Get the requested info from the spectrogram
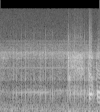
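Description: Steady hiss of a VHF weather-radio broadcast received over the air, heard in the short gap between announcements, with a faint steady tone running under it. A man's announcing voice comes back in near the end.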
